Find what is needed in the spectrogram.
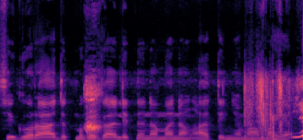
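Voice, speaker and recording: A woman speaks at a fairly slow pace. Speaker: vlogger, stay-at-home mom. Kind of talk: vlog voice-over narration. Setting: home, partly outdoors.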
